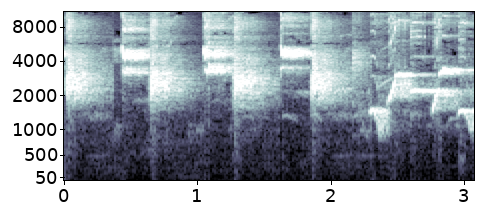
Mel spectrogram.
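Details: Shama song meant to rouse a lazy bird to sing, with harsh crackling: four rough, buzzy bursts in steady rhythm, then clear whistled notes leaping between pitches.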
